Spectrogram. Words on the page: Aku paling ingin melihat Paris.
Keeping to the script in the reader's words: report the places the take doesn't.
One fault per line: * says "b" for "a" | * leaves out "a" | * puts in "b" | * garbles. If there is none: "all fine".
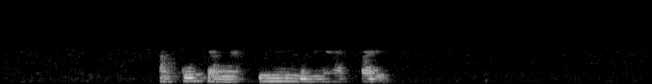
* says "sangat" for "paling"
